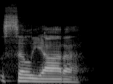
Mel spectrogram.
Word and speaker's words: ciliata: I'm not sure how to pronounce it. It's pronounced ciliata.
